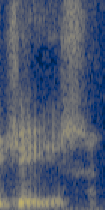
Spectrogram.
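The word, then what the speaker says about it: Huger: going to charleston and and reading about the ugs spelled h-u-g-e-r eugene oh okay i didn't know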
